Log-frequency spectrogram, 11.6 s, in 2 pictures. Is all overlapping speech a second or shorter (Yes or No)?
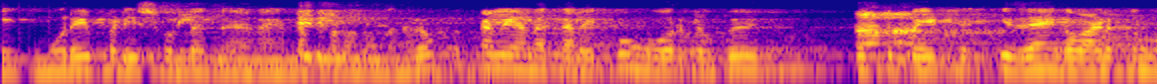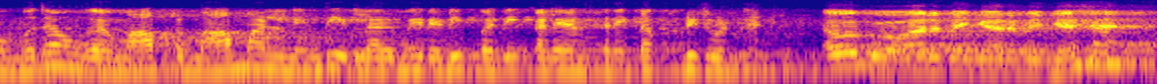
Yes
